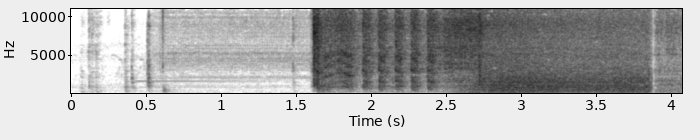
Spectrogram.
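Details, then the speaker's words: Toyota 4Runner started after sitting about 6 months, right after battery replacement: short run of quick, even cranking pulses, then it catches cleanly and settles into a steady idle; normal, healthy start. "All right, guys, so now we're gonna do the ultimate test and start it up and see what start. This hasn't been started in like 6 months."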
